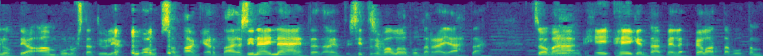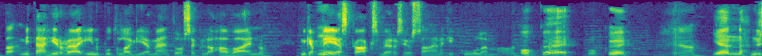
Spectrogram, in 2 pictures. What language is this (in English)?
Finnish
